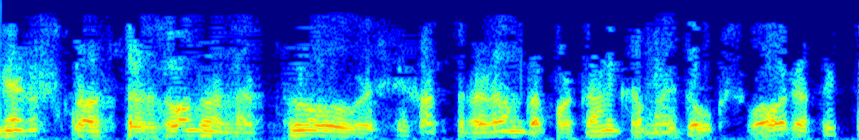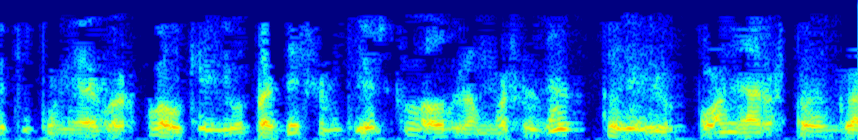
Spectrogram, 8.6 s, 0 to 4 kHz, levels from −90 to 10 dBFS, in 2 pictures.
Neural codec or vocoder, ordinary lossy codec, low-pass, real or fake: codec, 24 kHz, 1.5 kbps, HILCodec; MP3, 16 kbps; 3.6 kHz; fake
